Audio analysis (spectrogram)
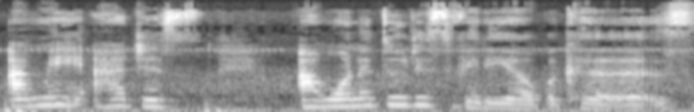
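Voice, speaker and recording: A woman in her forties chatting casually and laughing loudly with an old friend for her video. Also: mid-range voice, normal speed, slight background noise. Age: 40s. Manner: loud laughing, expressive, slangy. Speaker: vlog host.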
